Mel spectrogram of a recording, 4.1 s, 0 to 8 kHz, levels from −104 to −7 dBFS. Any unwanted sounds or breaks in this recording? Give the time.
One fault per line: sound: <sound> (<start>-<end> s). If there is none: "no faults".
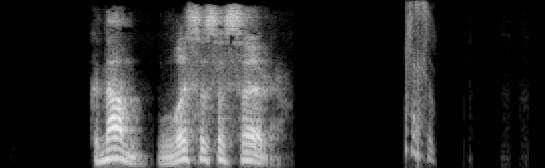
sound: chirp (3.0-3.3 s)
